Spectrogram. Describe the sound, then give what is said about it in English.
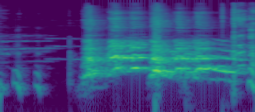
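A few short yips lead into several dogs howling together in a loud, sustained, wavering chorus, singing along with a siren that is going off, its faint steady wail underneath. “I just knew it was going to happen because that siren was going off. When sirens sound, the dogs sing.”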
